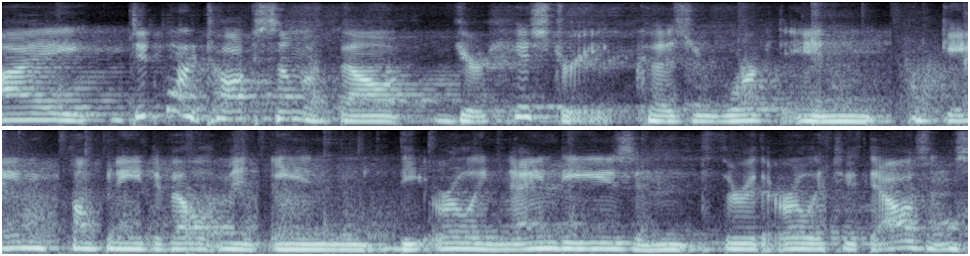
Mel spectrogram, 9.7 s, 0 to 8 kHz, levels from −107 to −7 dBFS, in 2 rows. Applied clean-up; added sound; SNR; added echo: neural separator model SepFormer DNS4.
